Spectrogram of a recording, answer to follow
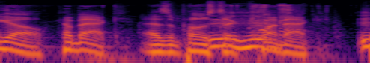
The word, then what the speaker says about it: Quebec: FYI, if you're if you're trying to say it properly, it's Quebec. Yes, I know. I just can't do it. Just say it. It's Quebec.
